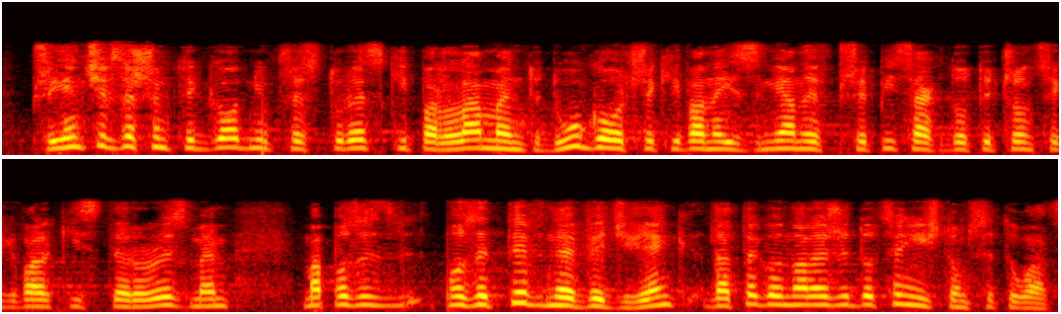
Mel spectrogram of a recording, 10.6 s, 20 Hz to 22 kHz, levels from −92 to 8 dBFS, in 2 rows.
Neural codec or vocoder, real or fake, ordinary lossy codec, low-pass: none; real; Opus, 24 kbps; 7.2 kHz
